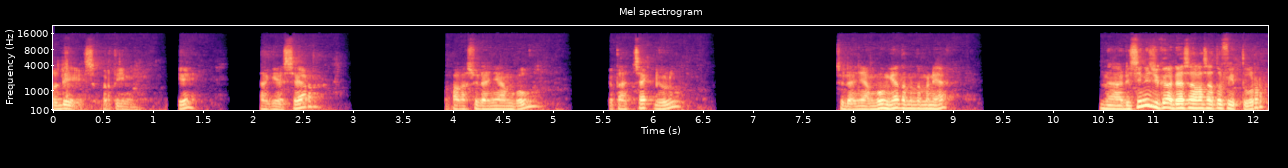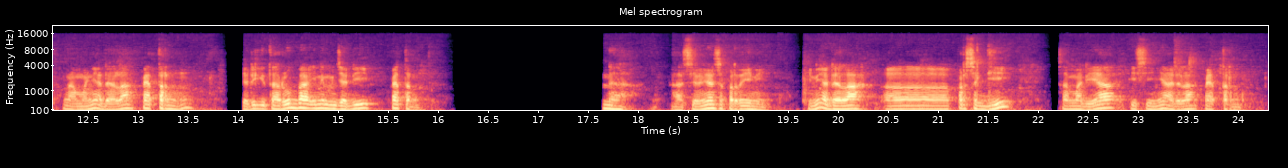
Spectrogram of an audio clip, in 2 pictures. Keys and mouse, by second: 1.8 click, 2.7 middle click, 3.3-4.6 drag, 5.4 click, 6.0 middle click, 6.5 click, 8.0 click, 9.5 middle click, 10.1 click, 11.9-16.0 drag.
